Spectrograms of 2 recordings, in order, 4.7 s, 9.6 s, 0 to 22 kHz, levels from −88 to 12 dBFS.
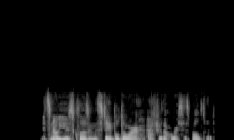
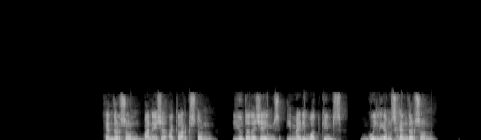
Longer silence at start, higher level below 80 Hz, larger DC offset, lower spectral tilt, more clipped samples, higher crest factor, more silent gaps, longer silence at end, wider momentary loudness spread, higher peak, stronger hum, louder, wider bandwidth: second, 0.85 s vs 2.1 s; second, -66 dBFS vs -56 dBFS; neither; first, -6.5 dB/octave vs -4 dB/octave; neither; about the same, 16 dB vs 18 dB; second, none vs 4.38-4.63 s, 6.96-7.19 s; second, 0.5 s vs 0.95 s; about the same, 11 LU vs 10 LU; second, -8 dBFS vs -2 dBFS; neither; second, -24 LUFS vs -18 LUFS; about the same, 7.8 kHz vs 7.8 kHz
